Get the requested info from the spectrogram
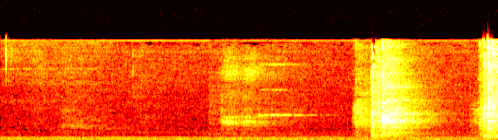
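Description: Camera shutter: a faint short high beep a little past a second in, then a single sharp click near the end.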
